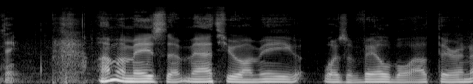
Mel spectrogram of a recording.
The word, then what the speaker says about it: Amy: Ami, Oh, it is. okay. Oh. It is. Because when you said you were from Louisiana, I was like, I wonder if it's like the French pronunciation.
